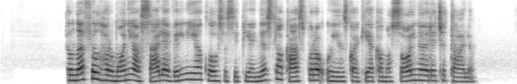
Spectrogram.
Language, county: Lithuanian, Kaunas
